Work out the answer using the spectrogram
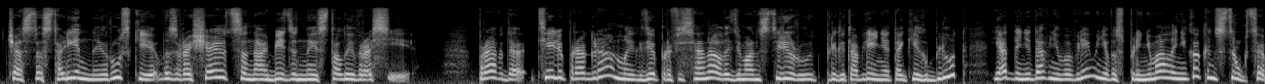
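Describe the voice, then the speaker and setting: A woman's voice: fairly high pitch, moderate pace, darkish tone, dry recording, studio quality. Woman reading a reflective radio essay. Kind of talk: scripted memoir narration.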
